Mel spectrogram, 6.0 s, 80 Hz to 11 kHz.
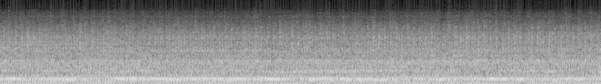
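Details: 1979 Evinrude 35hp outboard (also called old Johnson 35) at low throttle/idle with air box left off, after adjustments: even, steady drone, no popping or hunting; runs a little smoother after the tweaks, normal low-speed running.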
